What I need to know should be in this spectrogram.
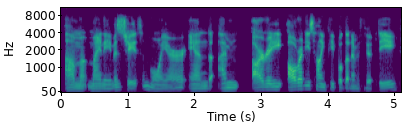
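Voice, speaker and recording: A person in their late forties, a podcast guest talking in a relaxed, candid way and laughing easily. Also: male voice, deep voice, normal speed, dry recording, muffled recording. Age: 40s. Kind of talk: casual podcast interview.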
